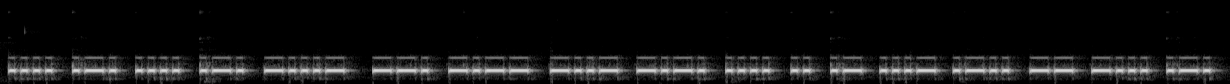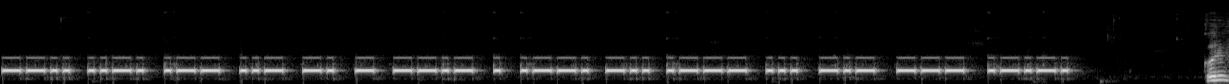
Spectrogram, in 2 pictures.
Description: Morse code, heard as a keyed tone, about 20 wpm, 660 Hz, with radio noise. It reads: HRHR<BT>GYXCHIAVLMBRZFWUNTQEPDJSKO<AR>
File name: 2025cw / speedup / 20wpm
